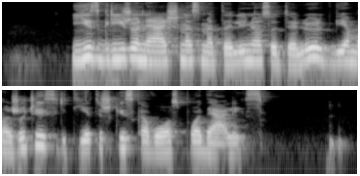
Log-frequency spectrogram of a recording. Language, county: Lithuanian, Kaunas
